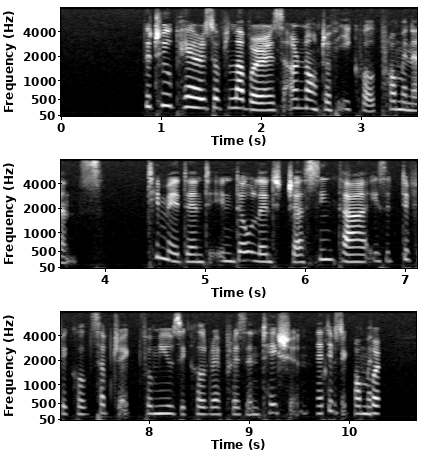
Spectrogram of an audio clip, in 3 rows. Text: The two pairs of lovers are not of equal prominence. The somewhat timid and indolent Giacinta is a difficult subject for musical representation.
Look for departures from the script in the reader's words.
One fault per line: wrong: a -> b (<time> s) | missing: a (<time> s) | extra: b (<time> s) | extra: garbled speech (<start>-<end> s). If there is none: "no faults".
missing: The somewhat (4.0 s)
extra: garbled speech (9.7-10.3 s)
